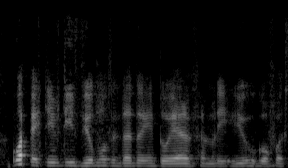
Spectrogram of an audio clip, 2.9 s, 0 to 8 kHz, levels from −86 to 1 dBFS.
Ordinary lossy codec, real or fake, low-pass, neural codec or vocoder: none; fake; 7.2 kHz; codec, 24 kHz, 0.9 kbps, WavTokenizer, medium speech release version 1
